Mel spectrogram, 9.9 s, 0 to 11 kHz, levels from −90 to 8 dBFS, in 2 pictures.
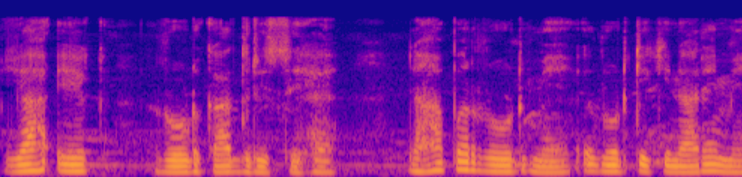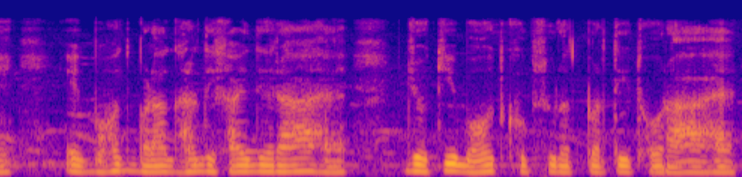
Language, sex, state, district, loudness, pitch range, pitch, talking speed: Hindi, male, Jharkhand, Ranchi, -20 LUFS, 105-120 Hz, 115 Hz, 180 wpm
